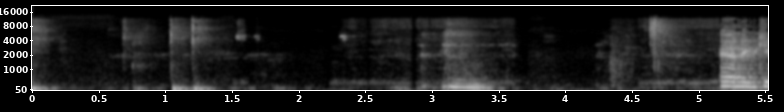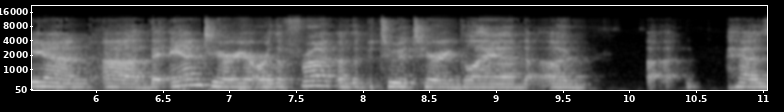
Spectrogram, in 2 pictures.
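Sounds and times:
computer clicks: 0:00.0 - 0:01.7.

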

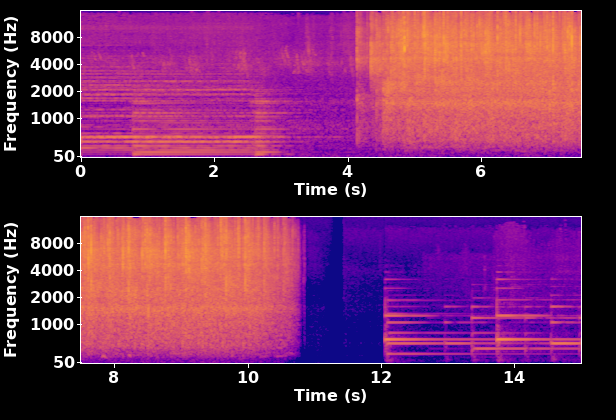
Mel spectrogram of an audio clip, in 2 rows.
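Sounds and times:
audience applauding: 0:04.1 - 0:10.8.

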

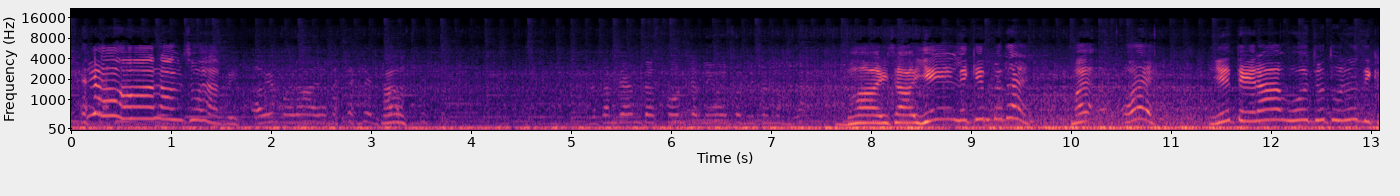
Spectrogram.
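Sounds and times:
faint voices talking: 0:00.0 - 0:13.0.

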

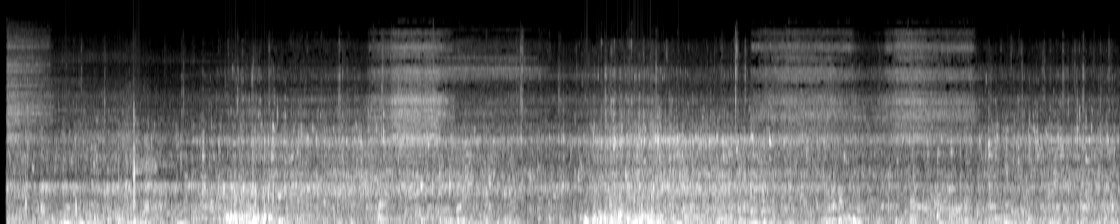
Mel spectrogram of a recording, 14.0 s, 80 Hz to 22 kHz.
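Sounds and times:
exhaled bubbles underwater: 0:00.1 - 0:14.0
hissing regulator inhalations: 0:04.6 - 0:07.0, 0:09.4 - 0:12.4.

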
